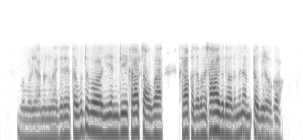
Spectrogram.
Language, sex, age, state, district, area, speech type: Manipuri, male, 18-30, Manipur, Churachandpur, rural, conversation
